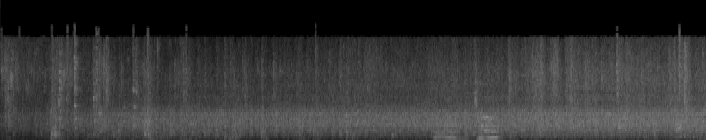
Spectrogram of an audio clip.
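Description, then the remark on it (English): A steady rushing hiss of an electric kettle heating water for a cup of coffee runs throughout, with a brief murmur of voice near the middle. “I've got to get the water in the kettle.”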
